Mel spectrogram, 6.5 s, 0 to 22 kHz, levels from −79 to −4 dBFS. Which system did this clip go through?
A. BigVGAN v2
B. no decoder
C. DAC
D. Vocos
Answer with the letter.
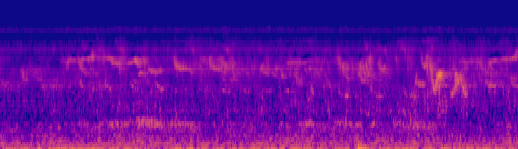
A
